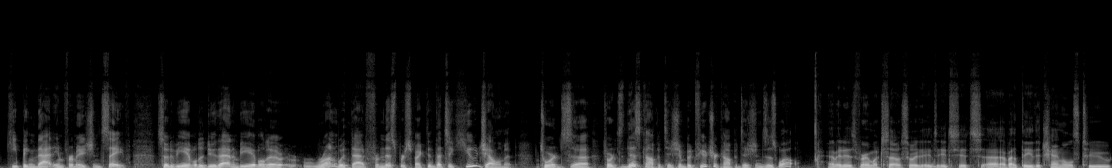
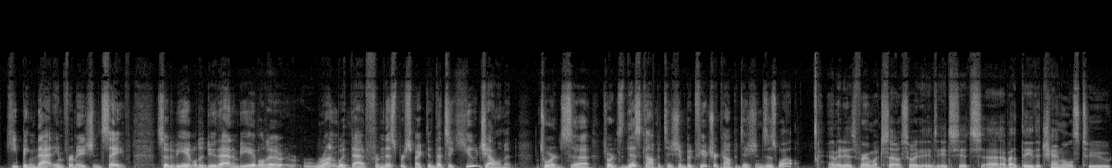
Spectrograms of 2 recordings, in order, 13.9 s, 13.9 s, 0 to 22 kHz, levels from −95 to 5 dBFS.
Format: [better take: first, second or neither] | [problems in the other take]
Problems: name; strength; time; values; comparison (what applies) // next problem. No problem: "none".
second | muffled; very; fading above 2.5 kHz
